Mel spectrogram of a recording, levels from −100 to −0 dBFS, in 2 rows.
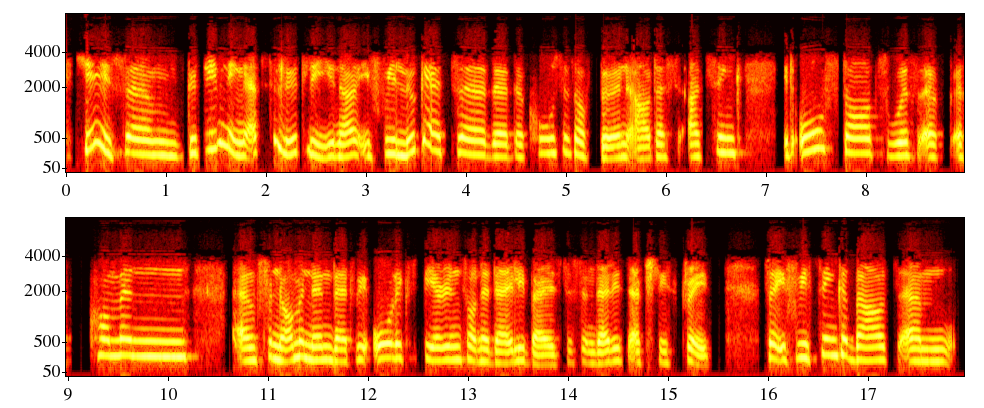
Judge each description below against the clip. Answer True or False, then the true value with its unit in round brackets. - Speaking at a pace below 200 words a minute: True (160 wpm)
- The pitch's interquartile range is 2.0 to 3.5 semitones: False (4.7 semitones)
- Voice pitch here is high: True (215 Hz)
